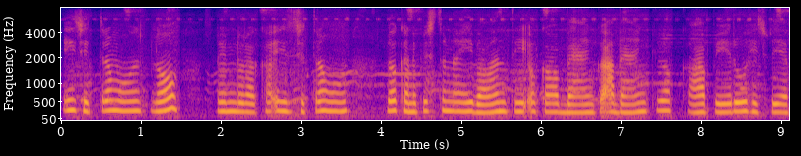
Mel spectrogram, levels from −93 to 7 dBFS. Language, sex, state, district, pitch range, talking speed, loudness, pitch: Telugu, female, Andhra Pradesh, Guntur, 225-260 Hz, 125 wpm, -19 LUFS, 245 Hz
